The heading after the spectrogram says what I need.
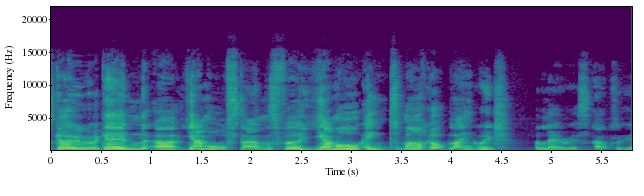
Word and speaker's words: YAML: The file extension is .yml, just to further confuse you, but they're actually YAML, YAML files. And here those comedians go again. YAML stands for YAML ain't markup language.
